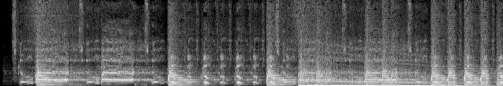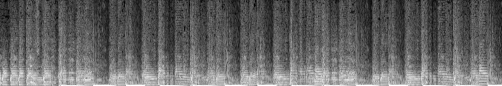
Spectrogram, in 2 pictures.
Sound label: Funk sped Up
